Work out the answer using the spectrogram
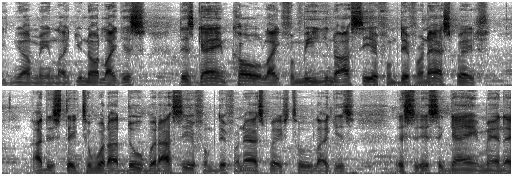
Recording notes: This episode was recorded in the green room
